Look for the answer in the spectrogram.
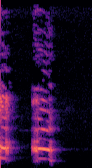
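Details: Yellow-and-white wild junglefowl giving two short, harsh crowing bursts, a brief grating note followed by a longer, buzzy, slightly wavering phrase that cuts off abruptly into silence.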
